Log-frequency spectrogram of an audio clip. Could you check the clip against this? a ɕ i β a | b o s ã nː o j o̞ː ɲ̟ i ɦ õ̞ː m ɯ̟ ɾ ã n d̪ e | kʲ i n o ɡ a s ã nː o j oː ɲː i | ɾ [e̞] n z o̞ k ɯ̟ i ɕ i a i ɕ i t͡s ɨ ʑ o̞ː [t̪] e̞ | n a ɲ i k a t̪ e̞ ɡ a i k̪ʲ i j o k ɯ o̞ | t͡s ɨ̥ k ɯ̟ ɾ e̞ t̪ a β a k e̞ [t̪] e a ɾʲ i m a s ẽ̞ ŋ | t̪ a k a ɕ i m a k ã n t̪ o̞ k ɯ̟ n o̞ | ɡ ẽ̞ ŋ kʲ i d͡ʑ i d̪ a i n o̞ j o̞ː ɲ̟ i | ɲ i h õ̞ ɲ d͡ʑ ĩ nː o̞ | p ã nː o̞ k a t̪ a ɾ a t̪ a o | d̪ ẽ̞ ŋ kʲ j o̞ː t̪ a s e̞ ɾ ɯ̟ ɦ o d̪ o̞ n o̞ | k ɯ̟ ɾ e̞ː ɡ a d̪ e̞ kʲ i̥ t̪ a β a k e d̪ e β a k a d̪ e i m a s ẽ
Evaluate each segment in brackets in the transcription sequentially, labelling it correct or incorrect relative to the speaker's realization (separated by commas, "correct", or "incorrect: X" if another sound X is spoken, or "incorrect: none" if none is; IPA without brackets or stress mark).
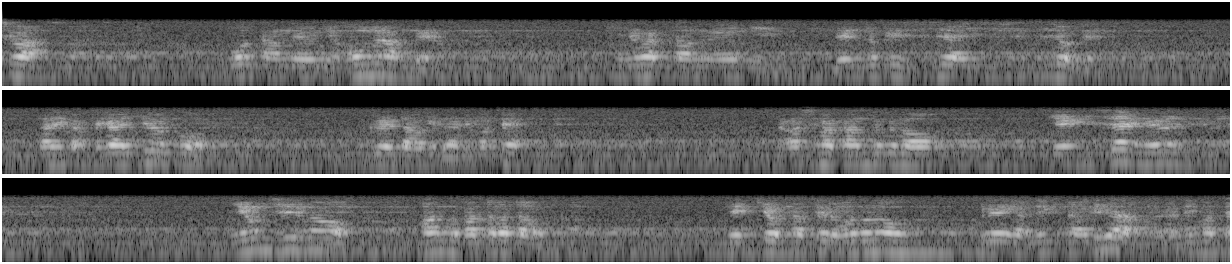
incorrect: ẽ̞, incorrect: d̪, incorrect: d̪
